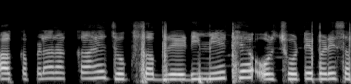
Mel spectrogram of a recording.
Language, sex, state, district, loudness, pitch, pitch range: Hindi, female, Uttar Pradesh, Jyotiba Phule Nagar, -16 LUFS, 255 Hz, 245-275 Hz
